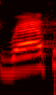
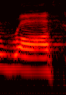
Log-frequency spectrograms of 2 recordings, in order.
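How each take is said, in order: First: Said in the usual way. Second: "wrath" said British-style, like "roth"; British "wrath", rhyming with "cloth"; British pronunciation. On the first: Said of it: "Doesn't matter if it's wrath or wrath". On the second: Shown as a demonstration. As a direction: say "wrath" with a rounded "aw" vowel. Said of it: "if we were British, we'd say wrath".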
